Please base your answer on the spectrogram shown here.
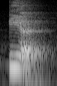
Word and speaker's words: tear: Example, a single tear rolled down her cheek. A single tear rolled down her cheek. Second pronunciation, tear. Tear. Rhymes with hair.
